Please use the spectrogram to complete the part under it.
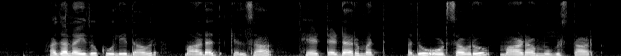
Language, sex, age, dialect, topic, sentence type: Kannada, female, 18-24, Northeastern, agriculture, statement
